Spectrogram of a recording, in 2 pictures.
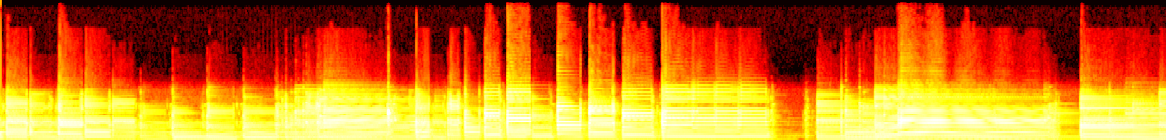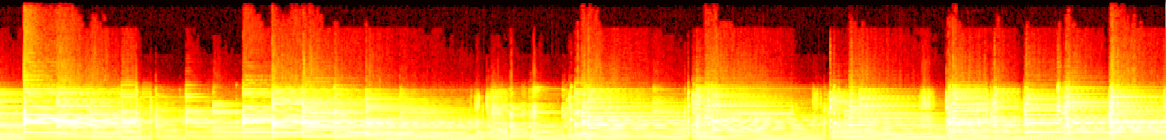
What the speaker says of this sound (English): I kind of stuck with the twang on that track. And that was just a lot of this bridge pickup.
